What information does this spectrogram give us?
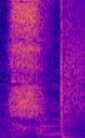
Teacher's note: Já o fonema F, não dá para sentir nada, não há vibração.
